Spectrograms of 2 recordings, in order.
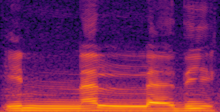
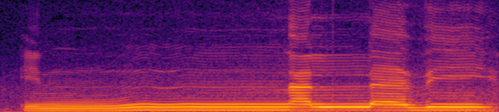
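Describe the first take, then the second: First: The nasal n sound is cut short. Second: The nasal n sound is held long. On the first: The speaker calls it wrong. "kita buru-buru ... kurang sempurna" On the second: The speaker calls it right. "maka mendengungkannya dipanjangkan lebih dari satu ayunan"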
